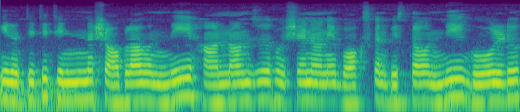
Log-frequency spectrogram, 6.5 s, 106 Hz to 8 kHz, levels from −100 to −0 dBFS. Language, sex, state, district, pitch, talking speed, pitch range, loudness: Telugu, female, Andhra Pradesh, Sri Satya Sai, 165 Hz, 130 wpm, 155-170 Hz, -15 LUFS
